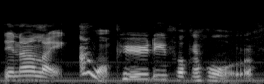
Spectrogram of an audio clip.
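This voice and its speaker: An American man chatting casually in a rambling, slangy, profane and excitable way, like a fan telling friends a story. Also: sits high, normal speed, gravelly. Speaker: podcast fan reviewing favourite shows. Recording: dull lo-fi audio with music behind.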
